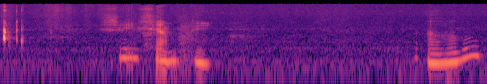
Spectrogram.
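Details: An awake infant gives three short, abrupt voiced hiccups about half a second apart, then a longer rising vocalization, in a quiet room: infant hiccups.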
